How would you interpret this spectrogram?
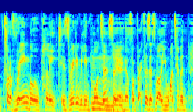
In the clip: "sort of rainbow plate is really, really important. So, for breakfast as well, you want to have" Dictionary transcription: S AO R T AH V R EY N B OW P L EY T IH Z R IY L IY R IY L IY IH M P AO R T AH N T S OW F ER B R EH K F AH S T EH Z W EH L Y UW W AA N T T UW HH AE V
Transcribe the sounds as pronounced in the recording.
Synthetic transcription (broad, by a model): S AO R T AH V R EY N B OW P L EY T IH Z R IY L IY R IY L IY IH M P AO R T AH N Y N OW F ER B R EH K F AH S T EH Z W EH L Y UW W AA N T T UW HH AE V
